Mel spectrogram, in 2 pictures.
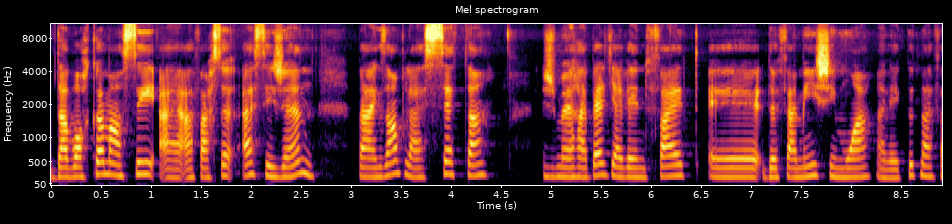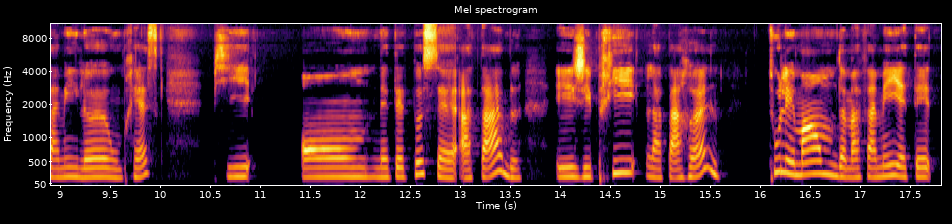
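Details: Adult woman diagnosed with stuttering at age 7, with a family history of persistent stuttering, who masked it until about age 21; audible repetitions; finding: stuttering.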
